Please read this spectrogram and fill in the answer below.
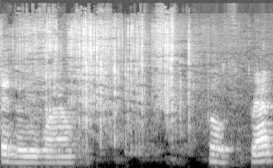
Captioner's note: sound of tape being torn off bubble wrap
